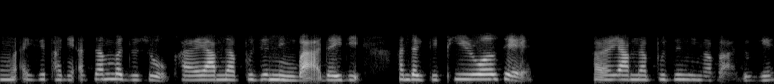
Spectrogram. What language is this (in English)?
Manipuri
